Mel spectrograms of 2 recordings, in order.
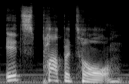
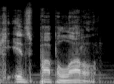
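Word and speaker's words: Itzpapalotl: It looks like Itzpopalotl. – Yes, I think the L in the very end is silent. Or at least that's what the YouTube video I watched told me.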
